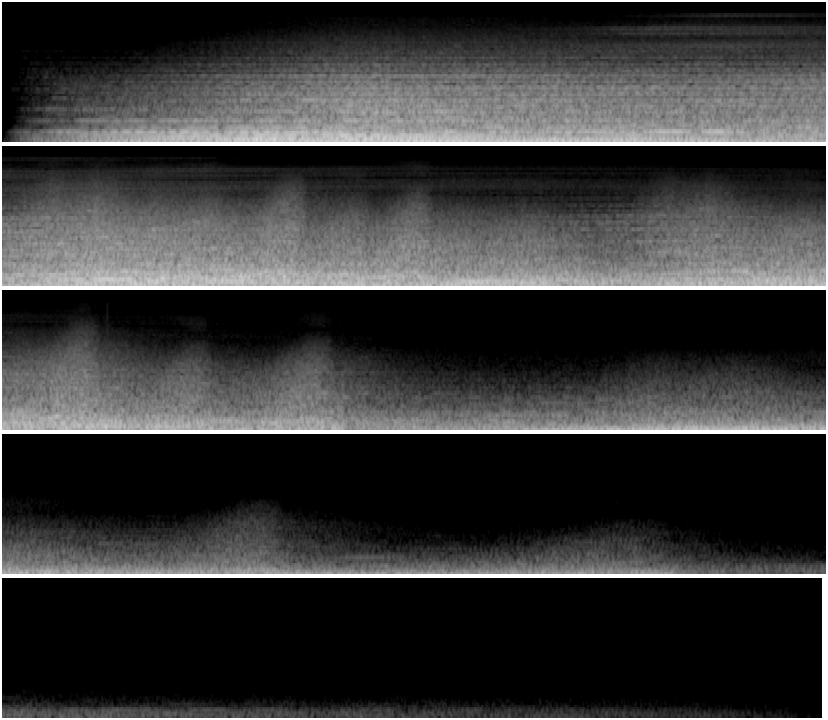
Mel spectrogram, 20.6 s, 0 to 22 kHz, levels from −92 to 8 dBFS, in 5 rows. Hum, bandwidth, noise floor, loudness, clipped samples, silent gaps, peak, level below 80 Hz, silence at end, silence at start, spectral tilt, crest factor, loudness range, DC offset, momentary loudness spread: none; 6.6 kHz; -79 dBFS; -21 LUFS; under 0.1%; none; -2 dBFS; -26 dBFS; 4.85 s; 0.2 s; -9.5 dB/octave; 18 dB; 18 LU; under 0.1%; 24 LU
